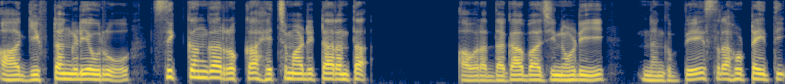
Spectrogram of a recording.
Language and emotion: Kannada, sad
